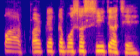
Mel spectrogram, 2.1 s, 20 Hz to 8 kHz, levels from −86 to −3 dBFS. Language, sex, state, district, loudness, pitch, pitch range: Bengali, female, West Bengal, Dakshin Dinajpur, -16 LUFS, 200 Hz, 180-210 Hz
